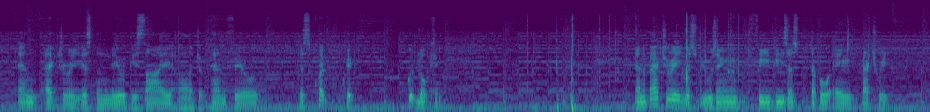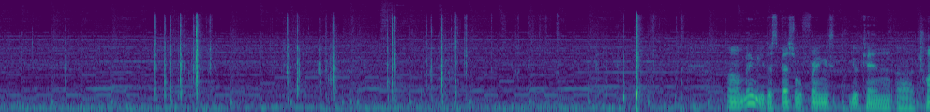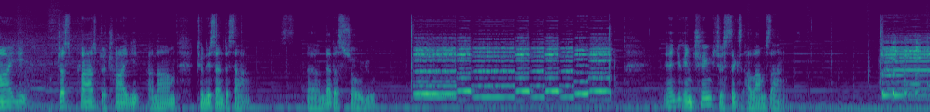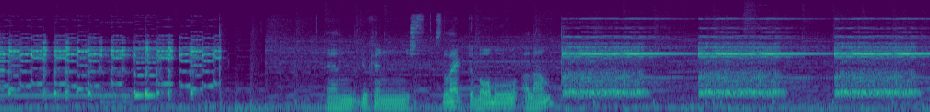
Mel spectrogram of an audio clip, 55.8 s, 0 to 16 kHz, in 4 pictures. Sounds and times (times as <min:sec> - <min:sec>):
Music: 0:00.0 - 0:55.8
Speech: 0:00.2 - 0:05.4, 0:06.1 - 0:06.7, 0:09.5 - 0:13.4, 0:24.8 - 0:33.6, 0:37.8 - 0:39.7, 0:46.7 - 0:50.2.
